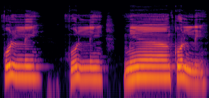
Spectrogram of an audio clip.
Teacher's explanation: لام کے اوپر تشدید زور دیں گے، اگلے لام کو نرم سے ادا کریں گے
